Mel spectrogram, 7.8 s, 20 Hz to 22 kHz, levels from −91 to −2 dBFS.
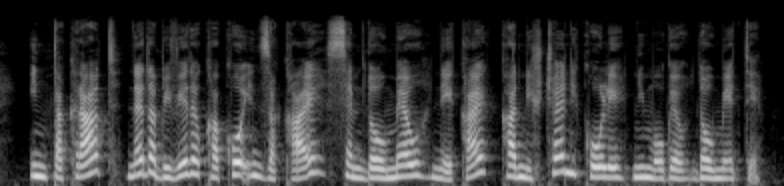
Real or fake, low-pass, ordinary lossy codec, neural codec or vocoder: real; 14.4 kHz; Opus, 64 kbps; none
